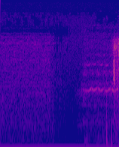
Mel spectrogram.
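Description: A horse neighs briefly and faintly at the end, a short whinny rising out of quiet background noise.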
